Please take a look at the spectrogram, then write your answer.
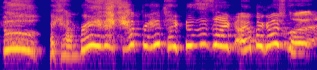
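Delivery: high, loud panicky cry; panicked. Retold or imitated. Retelling her first snorkel, she squeaks in loud panic. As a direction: voice shooting up in alarm as she can't breathe. Panicking underwater, can't breathe.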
